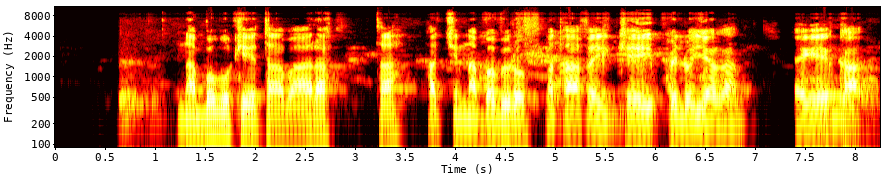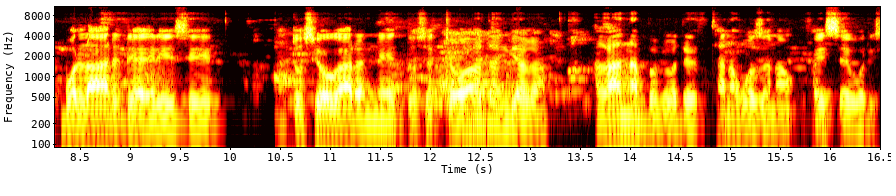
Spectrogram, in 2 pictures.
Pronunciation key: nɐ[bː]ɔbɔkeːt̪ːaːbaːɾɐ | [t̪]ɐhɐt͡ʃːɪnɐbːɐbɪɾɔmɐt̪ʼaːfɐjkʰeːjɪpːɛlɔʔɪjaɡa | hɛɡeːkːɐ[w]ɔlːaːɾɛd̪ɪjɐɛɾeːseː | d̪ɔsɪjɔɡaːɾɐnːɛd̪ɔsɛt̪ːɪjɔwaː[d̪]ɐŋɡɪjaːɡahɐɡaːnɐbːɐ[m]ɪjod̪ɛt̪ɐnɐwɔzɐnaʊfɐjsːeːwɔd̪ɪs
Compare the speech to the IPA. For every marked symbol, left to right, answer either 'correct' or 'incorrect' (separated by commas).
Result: correct, correct, incorrect, correct, incorrect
